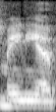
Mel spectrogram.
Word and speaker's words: Maynia: a group on Facebook stitch mania but it's spelled ma y ni a and basically it started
